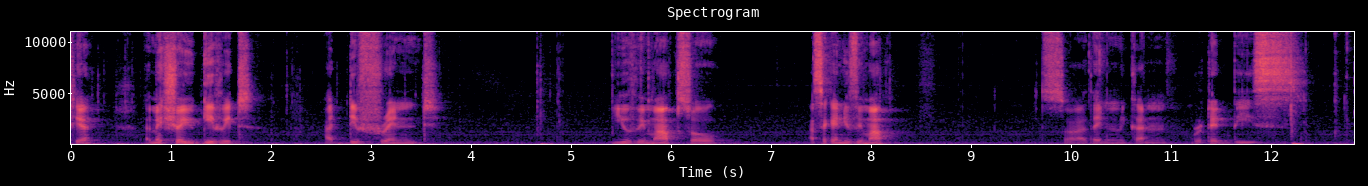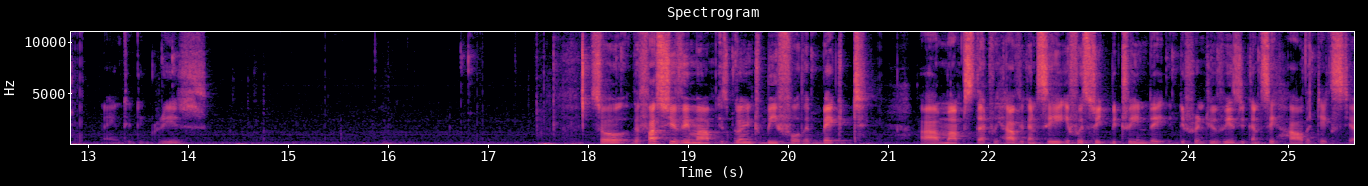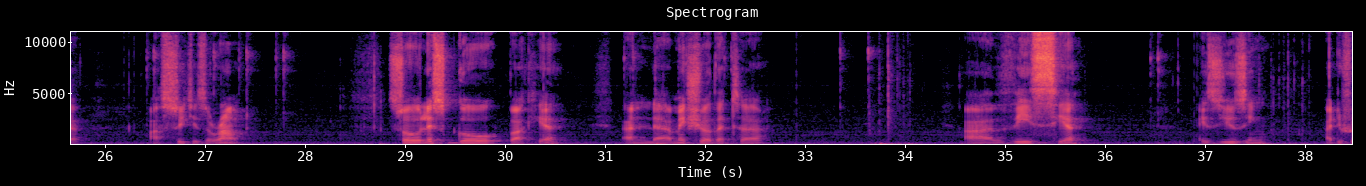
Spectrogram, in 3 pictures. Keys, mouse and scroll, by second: 5.9 Tab, 7.5 click, 8.0 Tab, 10.3 click, 12.4 r, 14.6 Tab, 16.8 click, 20.2 click, 23.8 click, 24.2 click, 24.6 click, 27.0 click, 27.3 click, 27.7 click, 31.2 click, 32.2 click, 36.4 click.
